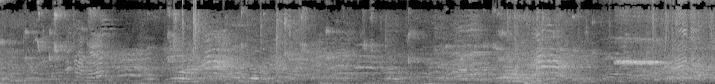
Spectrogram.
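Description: Basketball game sounds in a large gym: a ball bouncing on the hardwood floor and sneakers squeaking as players move, under spectators' voices. Near the end a short, steady high whistle blast.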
